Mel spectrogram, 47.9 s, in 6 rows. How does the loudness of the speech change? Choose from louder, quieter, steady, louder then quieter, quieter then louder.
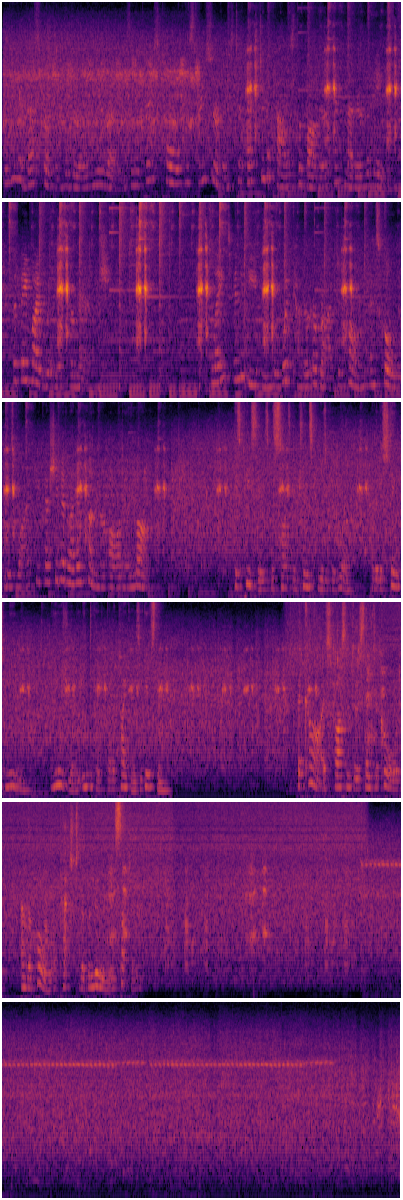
louder.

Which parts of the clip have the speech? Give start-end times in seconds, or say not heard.
0.0-10.2, 12.2-19.0, 20.6-27.3, 29.9-34.7.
